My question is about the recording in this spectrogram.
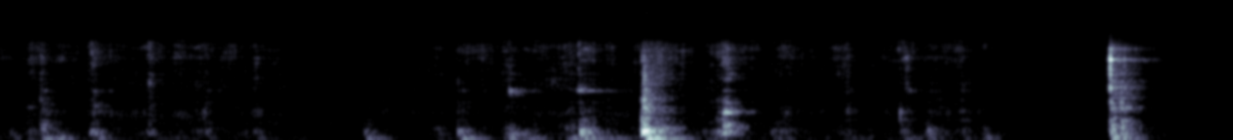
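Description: Metal fork stirring and beating an egg-and-flour mixture in a ceramic bowl: irregular clinks and taps of the fork against the bowl, the loudest about three seconds in.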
